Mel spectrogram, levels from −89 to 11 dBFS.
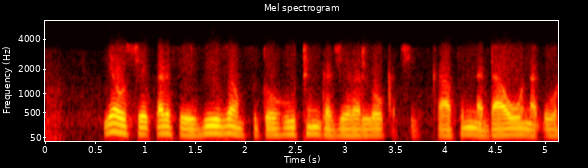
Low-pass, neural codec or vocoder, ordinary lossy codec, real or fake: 5.4 kHz; none; none; real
